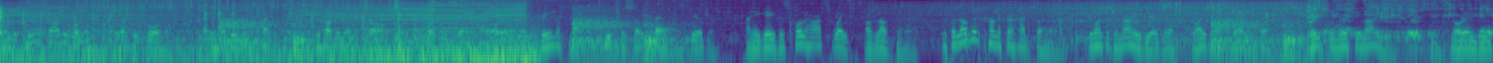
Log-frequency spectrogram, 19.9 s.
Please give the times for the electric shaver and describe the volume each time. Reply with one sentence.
You can hear the electric shaver from 0.0 to 7.2 s, getting quieter then louder.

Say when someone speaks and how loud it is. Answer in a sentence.
The talking can be heard from 0.0 to 19.8 s, at a steady volume.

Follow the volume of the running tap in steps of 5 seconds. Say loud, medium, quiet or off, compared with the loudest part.
loud, medium, medium, loud.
